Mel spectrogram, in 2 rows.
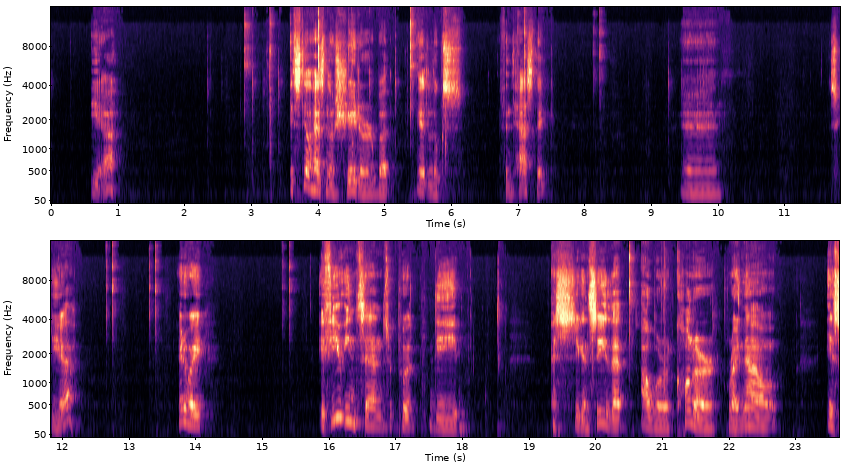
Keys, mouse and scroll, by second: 2.5 scroll down 1, 3.0-4.5 shift+middle drag, 4.5 scroll up 2, 4.7-6.9 middle drag, 6.9-8.9 drag, 8.9 scroll down 4, 9.2-9.7 middle drag, 9.7 scroll up 1, 12.7 click, 13.2 click, 15.3 click, 20.6-21.0 shift+middle drag, 21.0-21.4 scroll up 4, 21.4-21.9 middle drag, 21.9-23.6 scroll up 1.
